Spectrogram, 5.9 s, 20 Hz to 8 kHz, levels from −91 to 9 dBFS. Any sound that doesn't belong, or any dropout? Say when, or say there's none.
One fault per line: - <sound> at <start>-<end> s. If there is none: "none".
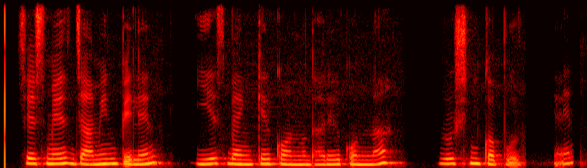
- laugh at 5.5-5.7 s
